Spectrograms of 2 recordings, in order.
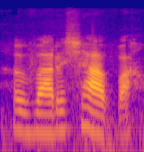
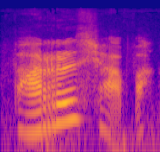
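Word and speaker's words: Warszawa: 수도는 바르샤바. 우리 이제 발음 공부할 건데, 우리 워소라는 말 많이 했을 거예요. 근데 우리는 이제 발음 공부를 할 거니까 바르샤바. 요 발음 공부도 같이 진행을 할게요.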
